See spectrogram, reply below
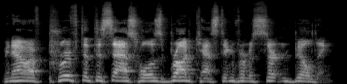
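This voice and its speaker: A man's voice: a little high, brisk, vocal fry, bright, forceful tone, breathy edge, heavily acted. A man voicing a terse, weary human detective in a sci-fi story reading. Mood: frustrated. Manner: terse, grumbling. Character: Vincent, gruff weary human detective on dangerous missions.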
